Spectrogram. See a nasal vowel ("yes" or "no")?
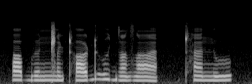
yes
